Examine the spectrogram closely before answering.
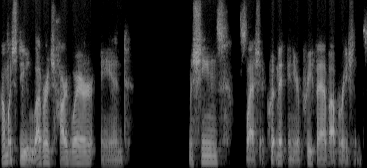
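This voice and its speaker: At a fairly slow pace, a man talks in a fairly low pitch. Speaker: construction technology leader presenting survey results. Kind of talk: webinar presentation. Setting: online webinar. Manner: many filler words, hesitant.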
